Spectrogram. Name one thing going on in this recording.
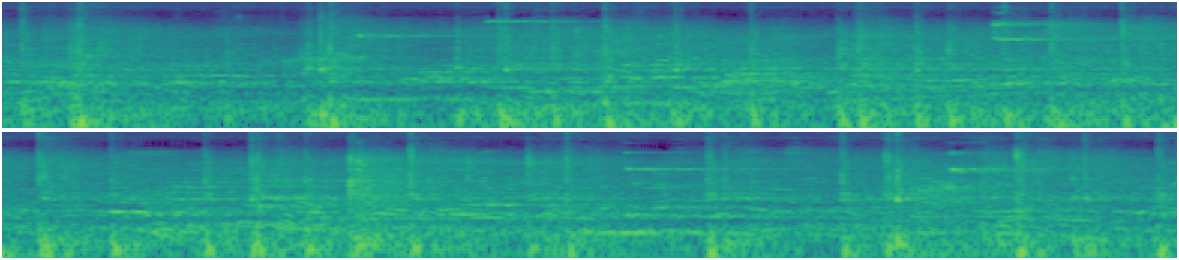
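A ball taps repeatedly off a racket in a large echoing hall.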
